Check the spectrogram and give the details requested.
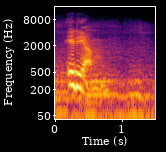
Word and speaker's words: idiom: Idiom. Idiom. So it's I, like a short I sound, idiom. And there's that schwa sound again. It's the idiom, idiom.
